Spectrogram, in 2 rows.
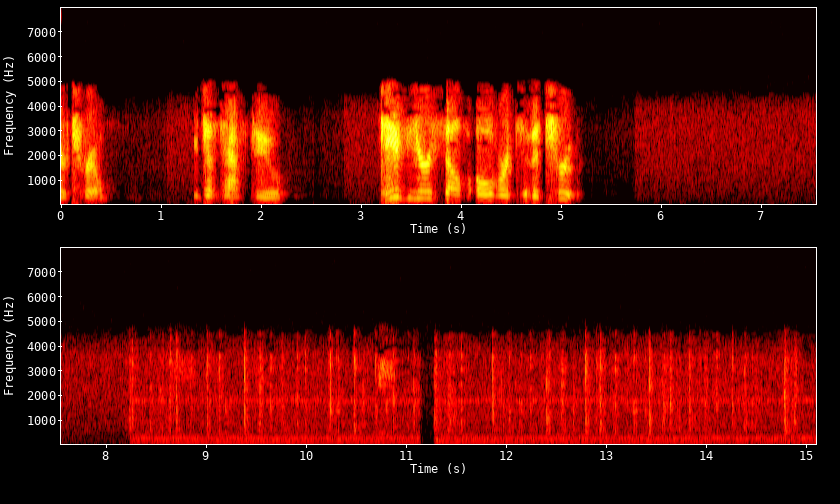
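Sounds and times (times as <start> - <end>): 
speech: 0.0 - 0.6, 1.3 - 2.3, 3.2 - 5.2
constant low machine hum: 8.2 - 15.0
typing on a computer keyboard: 8.2 - 15.0.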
